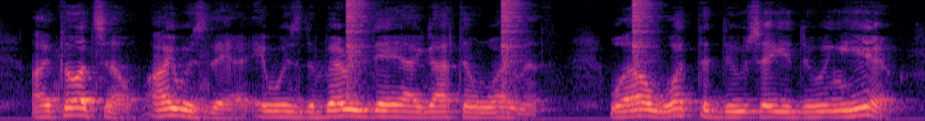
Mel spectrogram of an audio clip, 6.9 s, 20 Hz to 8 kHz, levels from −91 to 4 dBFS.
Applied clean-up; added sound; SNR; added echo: none; Hi-hat; 13 dB; none.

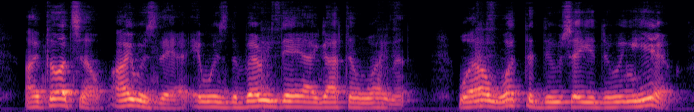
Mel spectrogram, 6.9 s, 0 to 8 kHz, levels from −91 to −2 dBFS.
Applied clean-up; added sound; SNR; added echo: neural separator model SepFormer DNS4.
